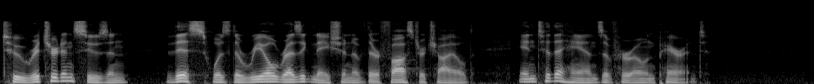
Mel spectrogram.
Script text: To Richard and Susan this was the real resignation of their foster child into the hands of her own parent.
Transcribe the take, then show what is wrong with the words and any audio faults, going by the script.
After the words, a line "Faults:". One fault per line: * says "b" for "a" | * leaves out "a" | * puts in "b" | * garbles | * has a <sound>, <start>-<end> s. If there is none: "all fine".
To Richard and Susan this was the real resignation of their foster child into the hands of her own parent.
Faults:
all fine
